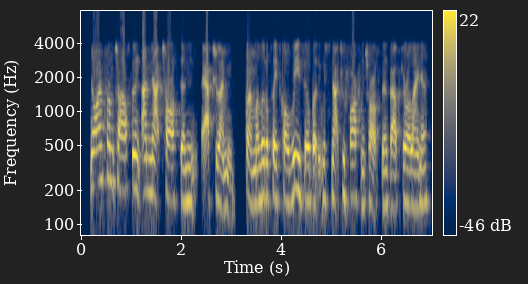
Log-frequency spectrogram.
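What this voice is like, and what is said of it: Rural South Carolina accent. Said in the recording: “as a Black woman growing up in rural South Carolina, and if you listen to me, you hear the accent”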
